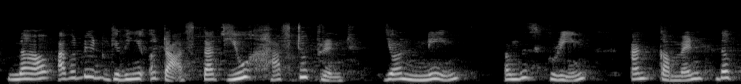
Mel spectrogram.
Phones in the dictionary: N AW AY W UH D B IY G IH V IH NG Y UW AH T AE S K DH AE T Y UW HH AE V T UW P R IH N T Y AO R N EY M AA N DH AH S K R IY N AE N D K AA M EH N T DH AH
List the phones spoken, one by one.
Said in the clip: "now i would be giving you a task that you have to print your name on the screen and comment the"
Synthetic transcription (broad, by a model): N AW AY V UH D B IY G IH V IH NG Y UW AH T AE S K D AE T Y UW HH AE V T UW P R IH N T Y AO R N EY M AA N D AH S K R IY N AE N D K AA M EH N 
